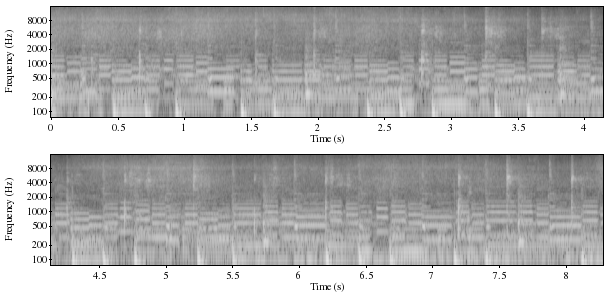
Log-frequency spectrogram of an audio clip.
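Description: Pork belly stir-fries in a pan for a cabbage stir-fry, with a loud close sizzle broken by rapid rhythmic scraping and tossing of a utensil against the pan, with no voices.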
